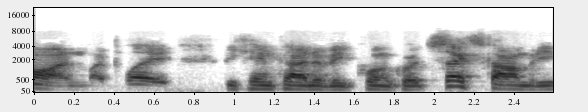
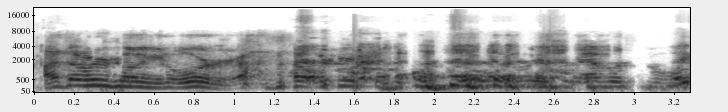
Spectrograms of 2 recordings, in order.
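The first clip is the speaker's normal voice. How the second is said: high, laughing confusion about the order; laughing protest; 9 semitones higher than usual. Real, not acted. Guest laughs, confused about the speaking order. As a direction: laugh through the mix-up.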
